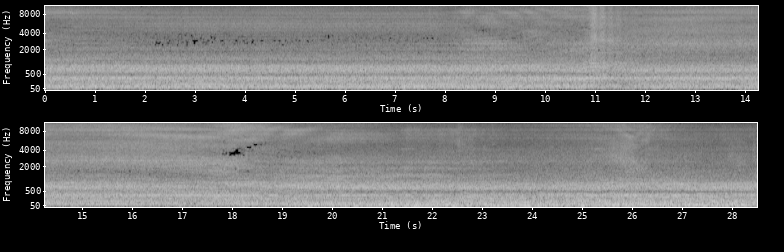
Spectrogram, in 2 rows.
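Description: Metro-North M3A electric multiple-unit train at the platform, its equipment running with a steady hum and a held tone. A single sharp knock about 11 seconds in.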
